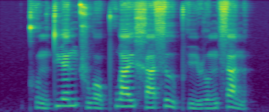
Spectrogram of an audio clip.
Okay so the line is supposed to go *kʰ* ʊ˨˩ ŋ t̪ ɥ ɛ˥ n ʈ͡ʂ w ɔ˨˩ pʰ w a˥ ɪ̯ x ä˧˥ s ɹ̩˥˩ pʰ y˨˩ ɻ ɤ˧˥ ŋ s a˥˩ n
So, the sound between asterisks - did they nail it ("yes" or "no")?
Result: yes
